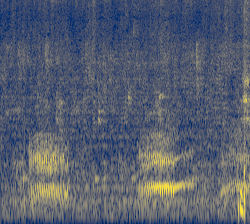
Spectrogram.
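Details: Domestic cat lying down indoors gives two drawn-out, even-pitched tonal meows about a second and a half apart, with a soft tap at the end.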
